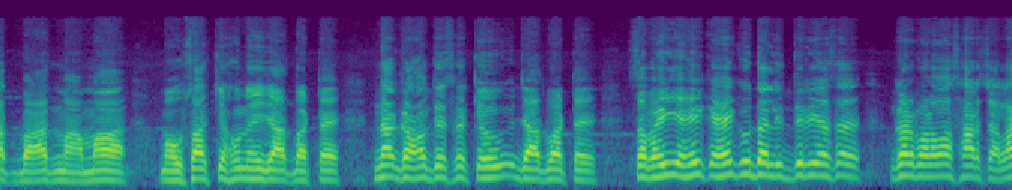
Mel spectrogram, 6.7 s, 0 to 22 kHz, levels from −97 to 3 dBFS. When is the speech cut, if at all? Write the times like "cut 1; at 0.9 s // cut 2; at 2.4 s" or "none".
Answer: none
